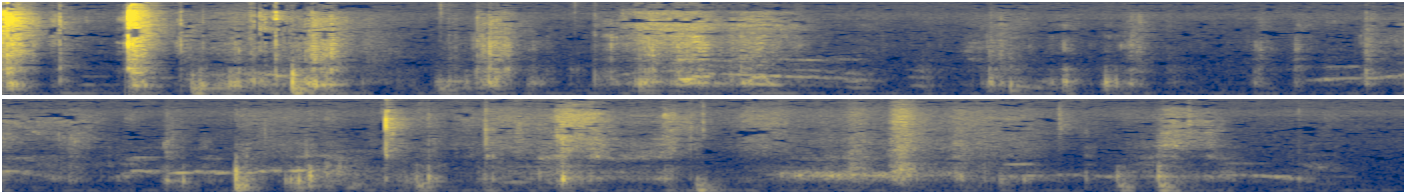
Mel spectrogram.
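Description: A man chewing and eating a mouthful of very hot curry: wet mouth clicks and lip smacks, loudest at the start, with a few faint high-pitched whine-like sounds around the middle and near the end.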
